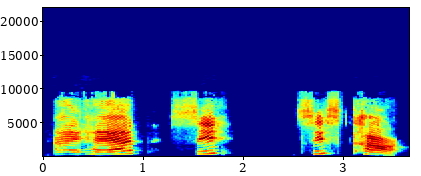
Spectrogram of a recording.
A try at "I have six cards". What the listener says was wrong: Okay, card or cards? Don't forget to say the S sound at the end. So I have 6 cards.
